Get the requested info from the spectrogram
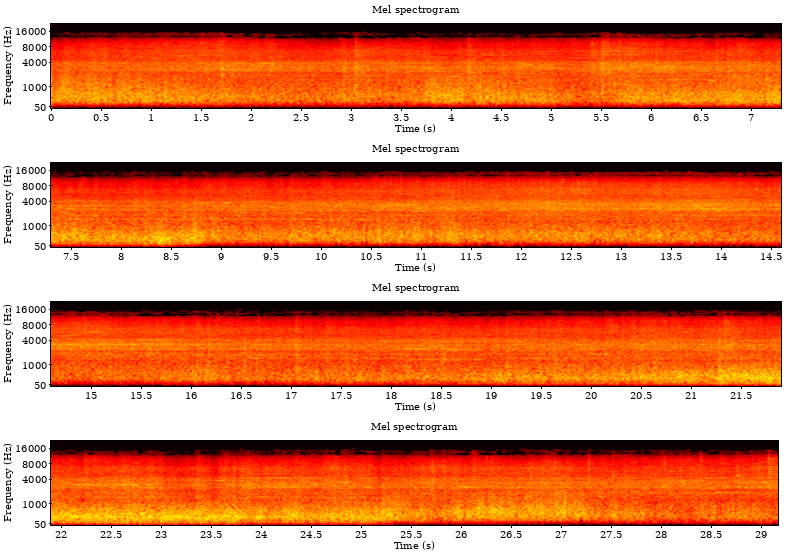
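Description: Double-stack intermodal container train rolling past: a loud, steady rumble and rattle of freight cars and steel wheels on the rails.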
